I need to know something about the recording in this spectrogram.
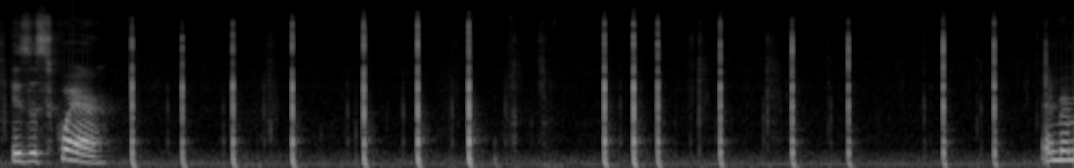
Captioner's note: tapping sounds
